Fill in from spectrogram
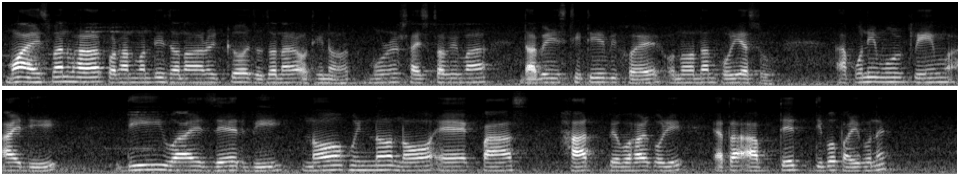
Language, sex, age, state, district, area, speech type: Assamese, male, 30-45, Assam, Golaghat, urban, read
